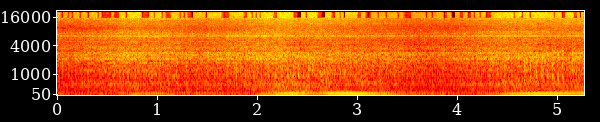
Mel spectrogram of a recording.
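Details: 2015 Kia Optima EX GDI engine running: hissy, busy note with faint rapid ticking knock swelling slightly when throttle is blipped; engine knocking noise, cause unclear.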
